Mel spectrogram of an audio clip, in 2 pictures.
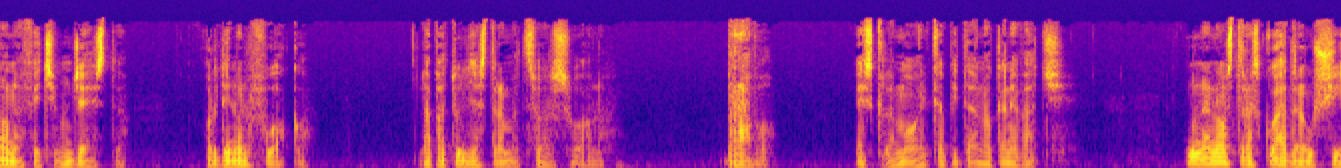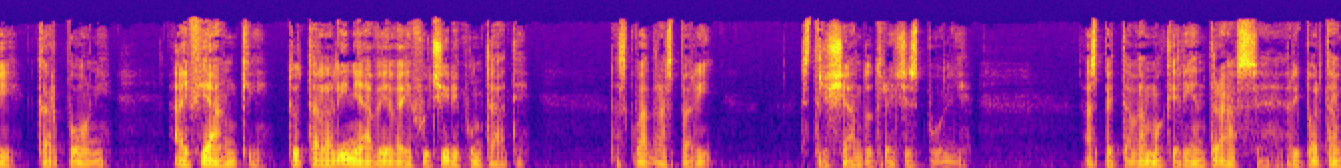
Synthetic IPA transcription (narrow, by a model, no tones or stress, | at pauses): ɔnafeːt͡ʃeund͡ʒɛst̪o | ord̪inɔilfwɔ̰ːko | lʔapat̪ːuʎːast̪ɾamat̪sːɔalswɔ̰ːlo | bɾa̰ːvo̰ | esklamɔilkapit̪aːnokaneva̰t͡ʃːi̥ | unanɔst̪ɾaskwaːd̪ɾauʃːikarpoːni | a̰jfjaŋk̟it̪ut̪ːalaliːneaːveːvaifut͡ʃiːlipunt̪a̰ːt̪i̥ | laskwaːd̪ɾaspaɾi | st̪ɾiʃːand̪ot̪ɾait͡ʃespuʎːi | aspet̪ːavaːmok̟eɾient̪ɾasːeriport̪a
